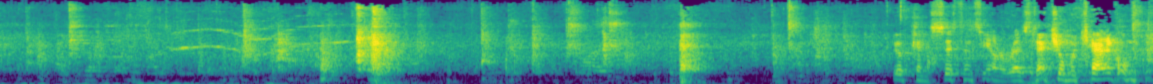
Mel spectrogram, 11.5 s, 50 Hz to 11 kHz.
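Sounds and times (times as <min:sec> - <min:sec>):
door closing with a solid thud during a meeting break: 0:01.2 - 0:04.2
speech: 0:09.0 - 0:11.5.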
